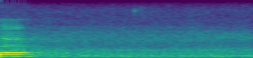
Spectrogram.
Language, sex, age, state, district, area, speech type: Sindhi, female, 30-45, Madhya Pradesh, Katni, urban, read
